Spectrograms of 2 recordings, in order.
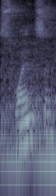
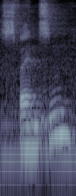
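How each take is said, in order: First: The name starts with an S and W sound. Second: The name starts with an S and V sound. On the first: This is how the family has always said it. "we've always pronounced it Swenson" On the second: This follows the spelling of the name. "pronounces it Svensson for the simple reason uh, it's spelled S V"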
